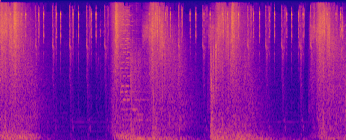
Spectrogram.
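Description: Missiles launching in the factory-building video game Infinifactory: loud bursts of booming fire arrive in waves, with sharp repeated blasts layered over a dense rumbling roar.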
